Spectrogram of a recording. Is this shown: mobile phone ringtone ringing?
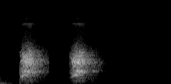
no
